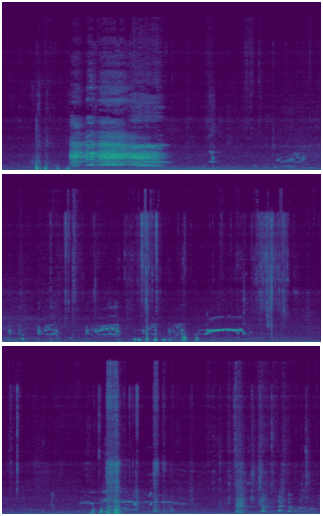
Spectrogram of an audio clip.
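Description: A Boston Roundhead gamefowl rooster at a backyard breeder lets out a loud, close crow, followed by scattered softer clucks and calls over a quiet yard background.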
